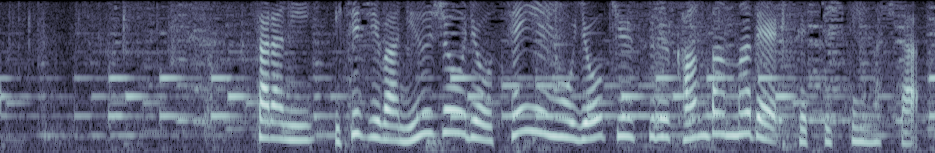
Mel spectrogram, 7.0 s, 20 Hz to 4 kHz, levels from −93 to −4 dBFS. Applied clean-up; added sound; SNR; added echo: none; none; none; none.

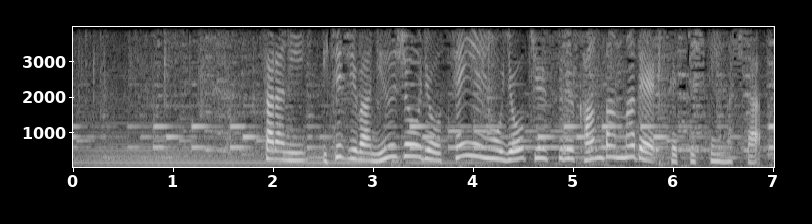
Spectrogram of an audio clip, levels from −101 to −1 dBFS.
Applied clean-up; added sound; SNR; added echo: none; Bowed string instrument; 18 dB; none.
